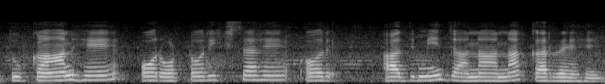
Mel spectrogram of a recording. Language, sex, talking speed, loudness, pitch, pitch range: Hindi, female, 130 wpm, -18 LUFS, 185 Hz, 175-200 Hz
